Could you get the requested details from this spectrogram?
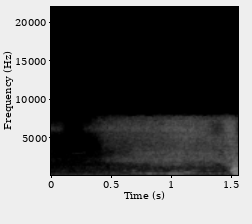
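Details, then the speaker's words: The speaker's own mechanical ventilator, which they say is the noise heard: a soft hiss of airflow swells over about a second as it delivers a breath. "hello everyone my name is we're that noise you're hearing is my ventilator"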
